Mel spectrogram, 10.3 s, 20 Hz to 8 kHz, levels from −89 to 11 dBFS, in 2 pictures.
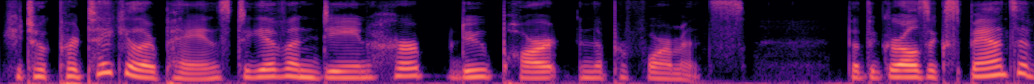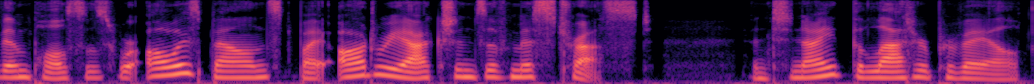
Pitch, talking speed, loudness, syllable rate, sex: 190 Hz, 185 wpm, -20 LUFS, 6.0 syllables/s, female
